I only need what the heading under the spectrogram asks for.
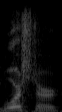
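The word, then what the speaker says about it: Worcester: You can't tell me Worster looks exactly how it sounds.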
